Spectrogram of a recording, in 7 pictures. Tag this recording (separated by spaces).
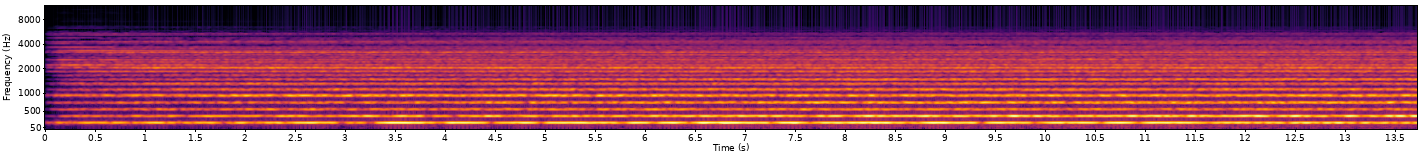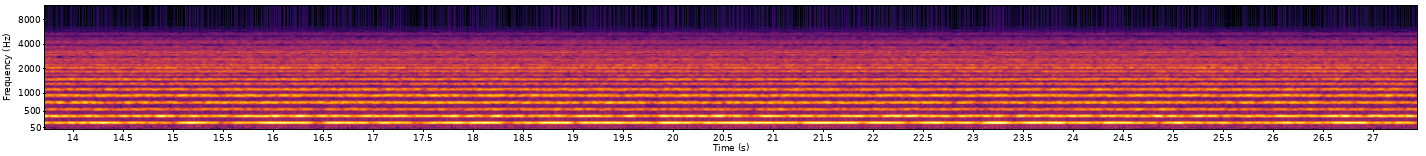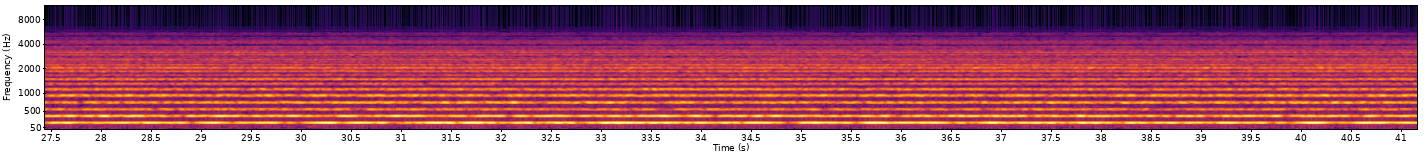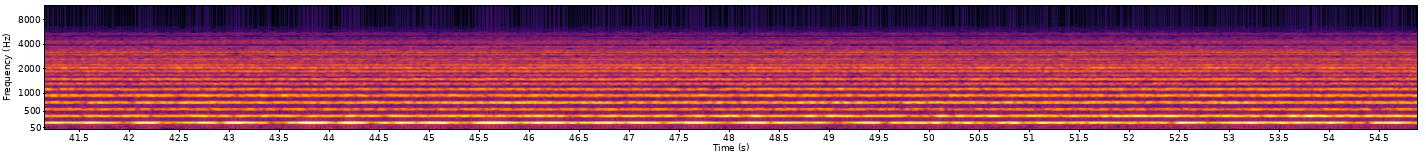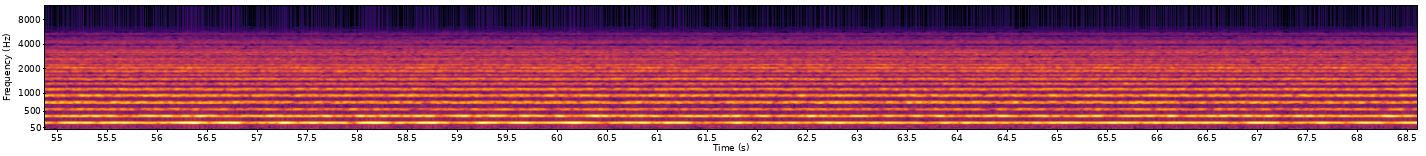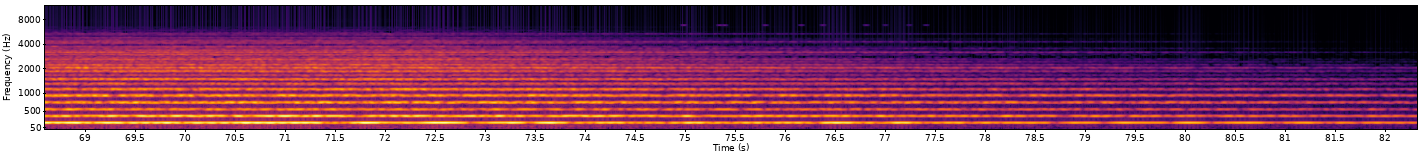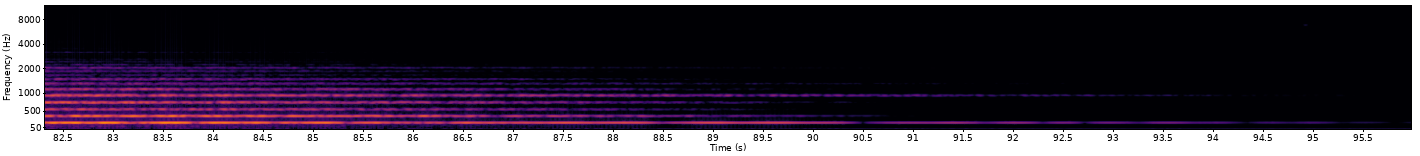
multisample ambient pad drone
